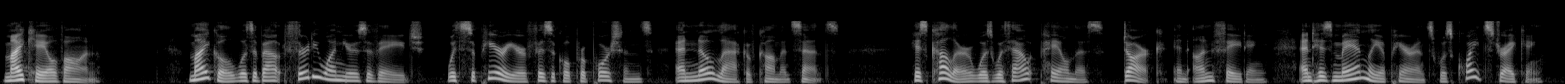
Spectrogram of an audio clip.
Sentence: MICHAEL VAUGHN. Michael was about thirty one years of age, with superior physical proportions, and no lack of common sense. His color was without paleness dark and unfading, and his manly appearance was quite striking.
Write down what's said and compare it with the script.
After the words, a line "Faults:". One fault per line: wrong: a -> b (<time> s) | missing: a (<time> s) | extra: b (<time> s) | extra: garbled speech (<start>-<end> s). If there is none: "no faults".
MICHAEL VAUGHN. Michael was about thirty one years of age, with superior physical proportions, and no lack of common sense. His color was without paleness dark and unfading, and his manly appearance was quite striking.
Faults:
no faults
